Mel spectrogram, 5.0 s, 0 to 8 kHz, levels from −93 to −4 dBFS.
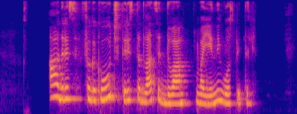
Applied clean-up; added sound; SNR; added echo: neural mask model DeepFilterNet 3.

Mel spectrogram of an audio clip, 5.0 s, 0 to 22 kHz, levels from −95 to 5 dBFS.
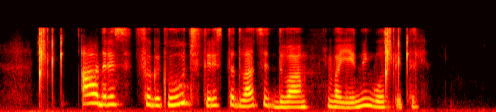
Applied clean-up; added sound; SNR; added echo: neural diffusion model UNIVERSE++.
